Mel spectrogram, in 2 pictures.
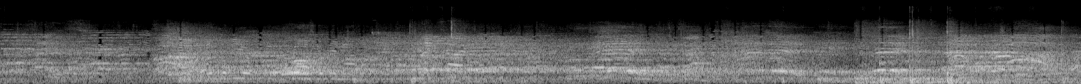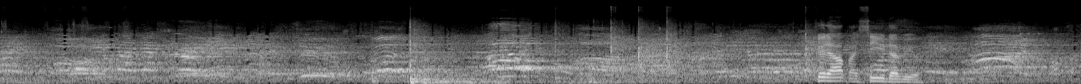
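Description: Young men shout and call out across the hall.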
